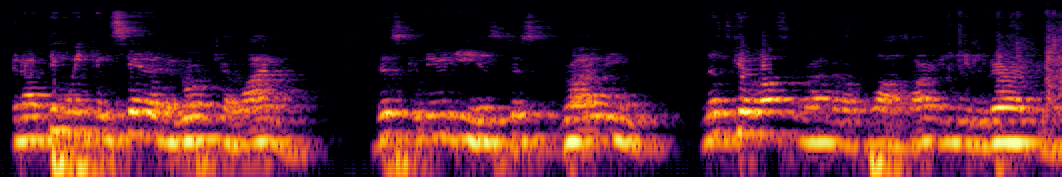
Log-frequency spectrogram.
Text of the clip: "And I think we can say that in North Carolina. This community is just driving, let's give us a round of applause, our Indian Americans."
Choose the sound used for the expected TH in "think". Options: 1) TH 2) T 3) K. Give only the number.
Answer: 1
